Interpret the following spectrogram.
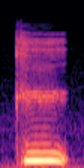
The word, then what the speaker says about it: quel: Quel, masculine form here, will be pronounced exactly as the feminine form here. Quel. So only one sound, okay?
